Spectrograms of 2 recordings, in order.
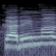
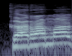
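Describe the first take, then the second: First: The middle syllable has the vowel i. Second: The middle syllable has the vowel a. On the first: "ना करीमा कहता है" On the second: "ना तो करमा कहता है"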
